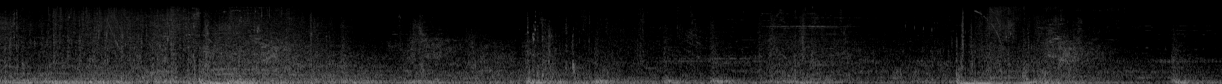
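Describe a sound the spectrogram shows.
Electric crackling zaps sound from a game weapon.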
